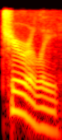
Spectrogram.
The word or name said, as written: cheerily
